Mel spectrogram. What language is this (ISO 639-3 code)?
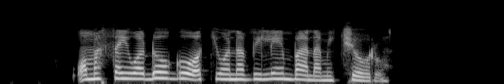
swa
